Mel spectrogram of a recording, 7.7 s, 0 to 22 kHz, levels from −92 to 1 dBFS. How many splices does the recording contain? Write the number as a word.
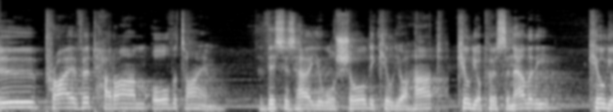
one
